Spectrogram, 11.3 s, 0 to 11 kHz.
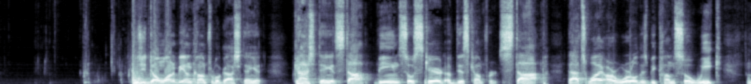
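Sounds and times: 
sip and swallow of water: 0.0 - 2.0
faint mouth clicks: 0.5 - 2.0
slurping gulp of water: 0.6 - 1.9
speech: 2.1 - 11.2.

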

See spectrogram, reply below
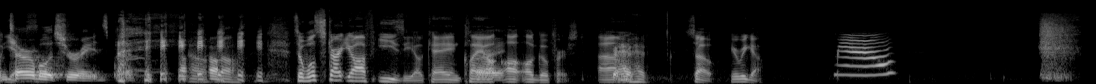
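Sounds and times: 
speech: 0.0 - 7.7
laughter: 1.2 - 2.9
brief breathy hiss or puff of air: 2.4 - 3.0, 10.4 - 10.9
person imitating a cat meowing as a charades clue: 8.4 - 9.0.

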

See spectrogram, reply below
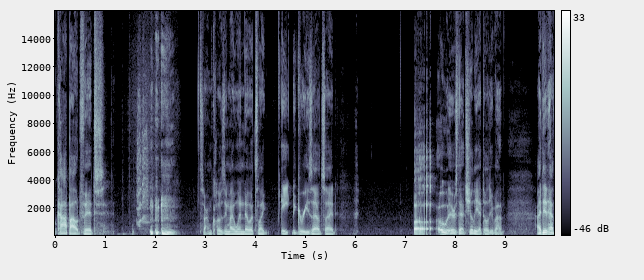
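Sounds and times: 
speech: 0.1 - 1.1, 1.9 - 5.8, 7.7 - 9.9
loud throaty burp: 1.6 - 2.5, 7.2 - 7.7.

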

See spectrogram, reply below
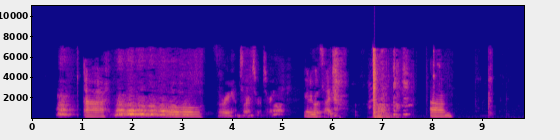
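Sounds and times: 
dog barking: 0.5 - 0.9, 1.6 - 3.3, 4.8 - 5.1
speech: 1.1 - 6.3, 6.9 - 8.5.

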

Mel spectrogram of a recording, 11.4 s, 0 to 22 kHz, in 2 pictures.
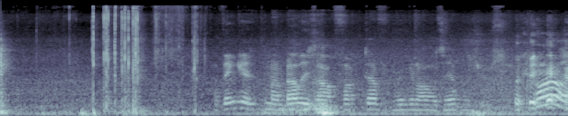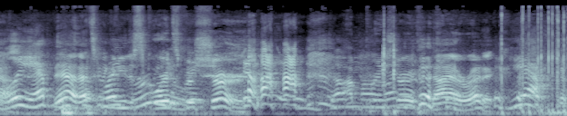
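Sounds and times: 
small deck of playing cards riffling: 0.0 - 2.2, 10.6 - 11.3
speech: 2.2 - 11.3
laughter: 7.4 - 11.3.

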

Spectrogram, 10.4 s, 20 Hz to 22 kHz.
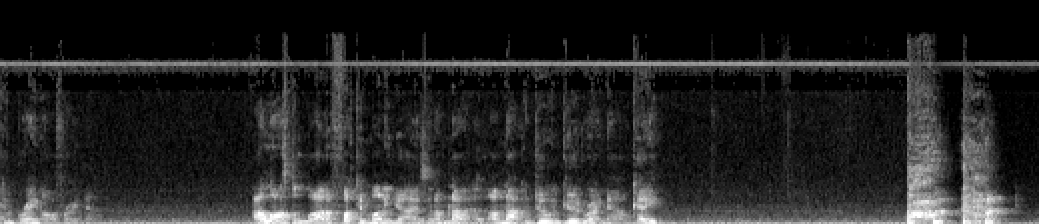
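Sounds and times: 
faint steady hum: 0.0 - 10.3
speech: 0.1 - 1.1, 2.5 - 6.7
person coughing: 9.0 - 10.2.

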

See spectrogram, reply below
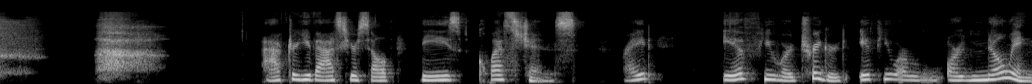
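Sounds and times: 
person breathing in deeply: 0.0 - 1.8
speech: 2.6 - 10.3.

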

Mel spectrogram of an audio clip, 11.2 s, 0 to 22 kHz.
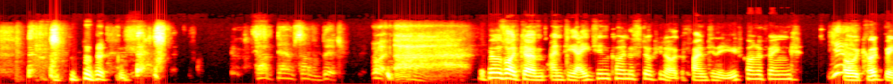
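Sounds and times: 
person sneezing loudly: 0.0 - 0.9, 1.6 - 2.1
strained vocal noises and breath bursts: 0.0 - 2.1, 3.1 - 6.0
speech: 0.6 - 2.0, 3.2 - 11.1.

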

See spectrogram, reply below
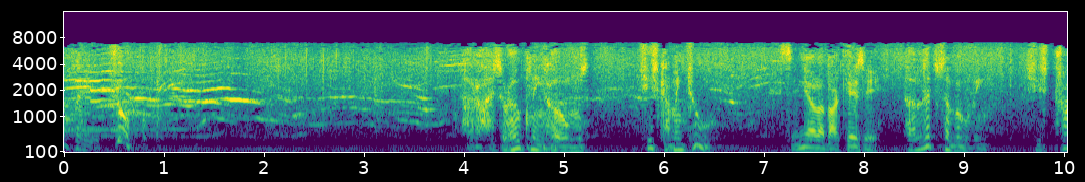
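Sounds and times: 
cats meowing and yowling: 0.0 - 7.2
speech: 4.4 - 10.0.

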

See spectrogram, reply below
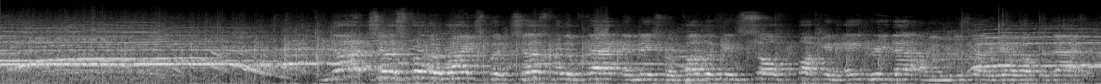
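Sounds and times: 
high sustained whoops and yells: 0.0 - 4.4, 9.6 - 11.0
crowd cheering: 0.0 - 11.0
speech: 4.6 - 11.0.

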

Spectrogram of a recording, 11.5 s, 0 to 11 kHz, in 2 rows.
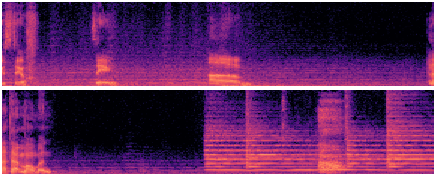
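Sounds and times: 
speech: 0.0 - 0.6, 1.2 - 3.4, 5.7 - 6.5
bell ringing: 8.4 - 11.5.

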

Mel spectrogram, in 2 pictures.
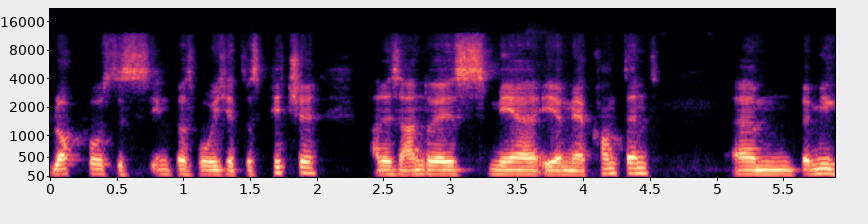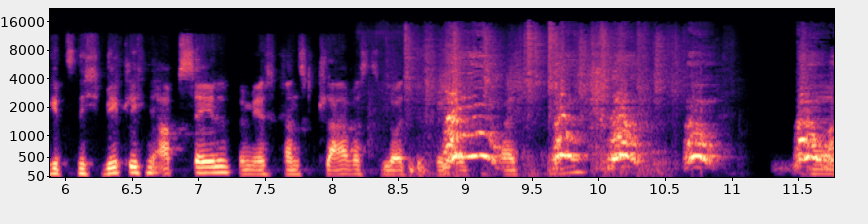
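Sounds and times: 
speech: 0.0 - 10.3, 11.5 - 11.7
dog barking excitedly: 8.7 - 11.7.

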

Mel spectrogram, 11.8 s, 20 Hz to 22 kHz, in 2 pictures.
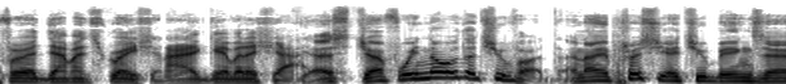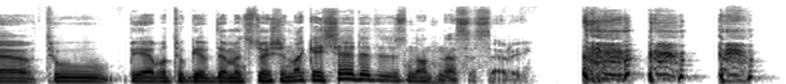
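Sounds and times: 
speech: 0.0 - 10.6
harsh coughing fit: 10.2 - 11.7.

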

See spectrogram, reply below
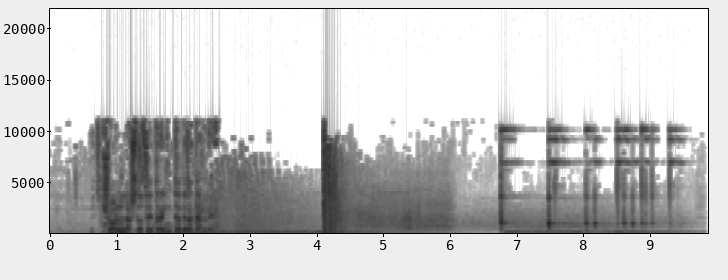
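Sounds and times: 
speech: 0.6 - 3.0
scoped rifle shot fired through an open window: 4.1 - 4.9
bright metallic pings and clicks: 6.8 - 9.7.

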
